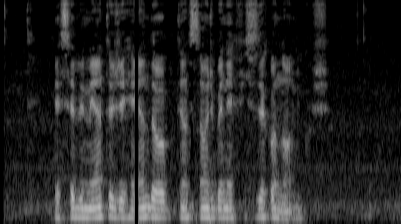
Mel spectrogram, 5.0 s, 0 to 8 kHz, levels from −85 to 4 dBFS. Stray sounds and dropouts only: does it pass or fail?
fail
